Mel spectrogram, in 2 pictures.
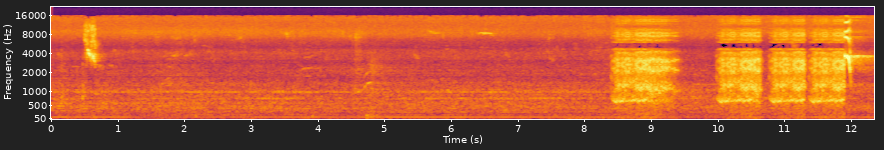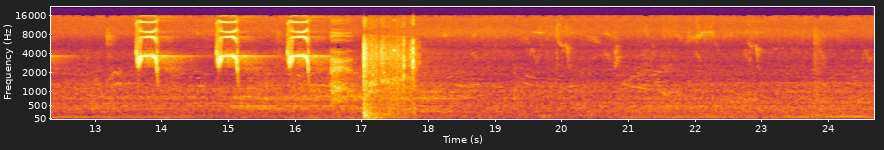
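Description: House sparrows chirping over a steady low hum: a few faint cheeps, then a stretch of loud harsh chattering calls, followed by four clear, evenly spaced cheeps about a second apart and a single sharp snap.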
